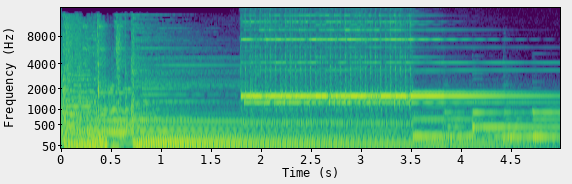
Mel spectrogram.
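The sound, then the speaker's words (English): A telephone in a house kitchen rings a week before Thanksgiving in 2008, a loud electronic ringtone of sustained melodic tones stepping between pitches, after a brief noisy burst at the start. No one speaks. “And so a week before Thanksgiving in 2008, the phone rings in the kitchen, and it was the husband”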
